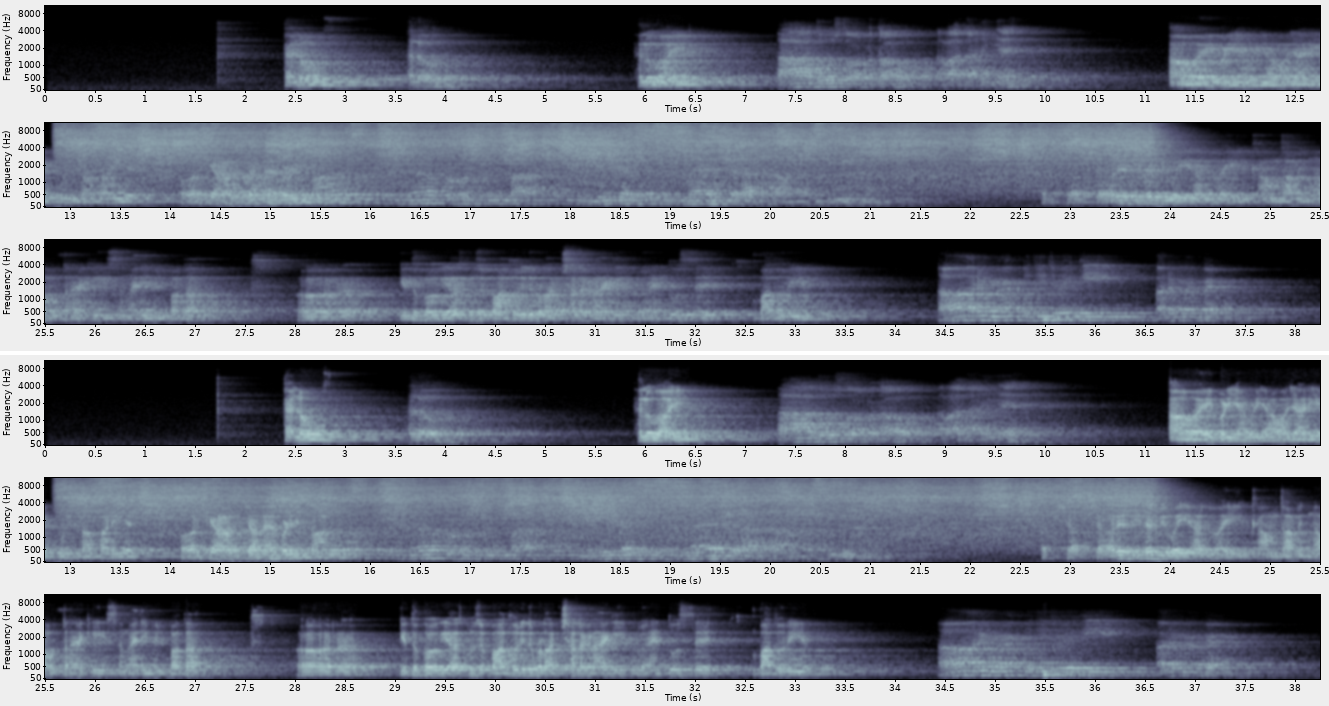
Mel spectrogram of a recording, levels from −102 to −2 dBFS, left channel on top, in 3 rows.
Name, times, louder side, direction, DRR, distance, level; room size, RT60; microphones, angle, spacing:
voice 1, 2.4-2.9 5.9-6.5 11.2-13.7 14.1-15.6 22.7-27.1 27.6-27.7 28.0-28.7 29.0-32.2 32.6-33.2, right 4 dB, 80° right, 6 dB, 0.5 m, -27 dB
voice 2, 3.6-4.0 7.3-9.7 14.4-15.8 16.1-21.1 34.4-36.2 36.6-37.2, right 1 dB, 60° left, -1 dB, 1.1 m, -34 dB
sound 1, 12.8-23.8, left 1 dB, 15° left, 0.9 m, -26 dB
5.5 x 4.8 x 4.8 m, 2.5 s
head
